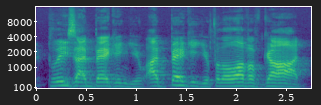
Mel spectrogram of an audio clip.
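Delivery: ordinary talk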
